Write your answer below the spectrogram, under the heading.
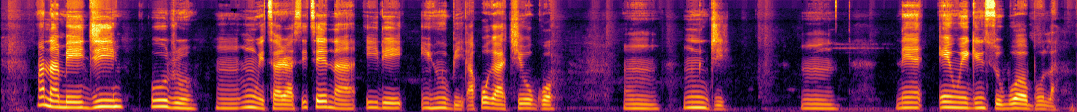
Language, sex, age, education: Igbo, female, 30-45, tertiary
